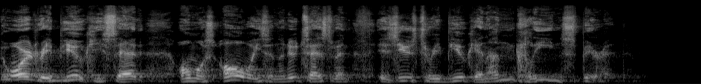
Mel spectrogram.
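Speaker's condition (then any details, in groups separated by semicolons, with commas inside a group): Laryngeal cancer after radiation, growth on voice box treated with radiation and chemotherapy; a little over a year since discovery, voice much better but not fully recovered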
